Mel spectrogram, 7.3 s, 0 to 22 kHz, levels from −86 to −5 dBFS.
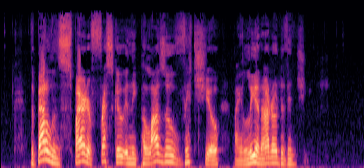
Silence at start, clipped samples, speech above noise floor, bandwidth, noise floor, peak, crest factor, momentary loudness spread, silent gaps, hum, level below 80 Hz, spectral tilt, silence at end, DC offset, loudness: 0.6 s; under 0.1%; 43 dB; 16.5 kHz; -60 dBFS; 0 dBFS; 18 dB; 12 LU; none; none; -52 dBFS; -5.5 dB/octave; 1.25 s; under 0.1%; -16 LUFS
